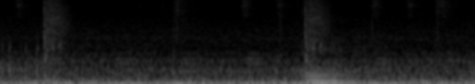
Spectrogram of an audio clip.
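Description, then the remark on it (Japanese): Road traffic rumbles steadily, with the low drone of trucks and minivans driving past on a road along the east side of an airport, in an area with many logistics centers, and brief whooshes of vehicles going by, a faint murmur of voice mixed in. “ずっと車の話ができないのはですねなんかもうトラックだったりミニボミニバンだったりですねもう所有者ばっかり今走ってるんですねね”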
